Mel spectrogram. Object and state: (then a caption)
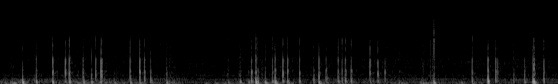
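Rubber pet grooming glove. Fingertips and nails scratch and tap across the nubs of a blue rubber pet hair grooming glove. The result is a quiet, irregular patter of short, dry, muffled ticks with a soft low thump, coming in quick bursts with brief pauses between.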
